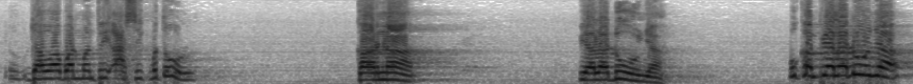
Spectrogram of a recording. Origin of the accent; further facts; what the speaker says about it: Manado, North Sulawesi, Indonesia; Saya orang Sulawesi, orang Manado.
